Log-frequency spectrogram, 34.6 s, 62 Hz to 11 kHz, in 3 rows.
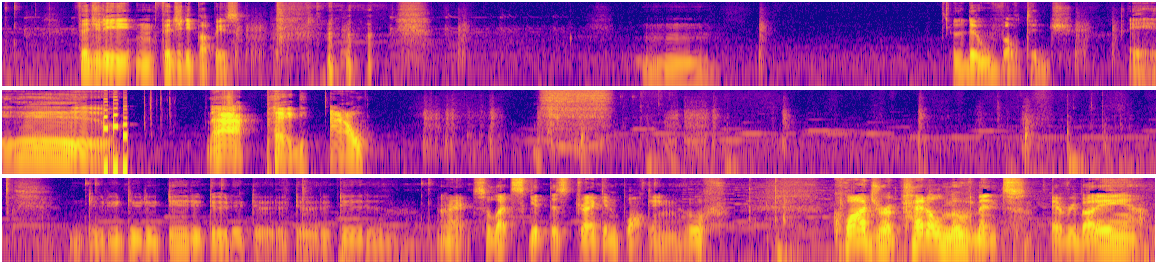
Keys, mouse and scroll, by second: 27.3 click, 29.5 right click, 30.7 KP_Decimal, 34.5 ctrl+Tab.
